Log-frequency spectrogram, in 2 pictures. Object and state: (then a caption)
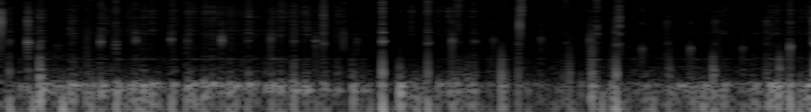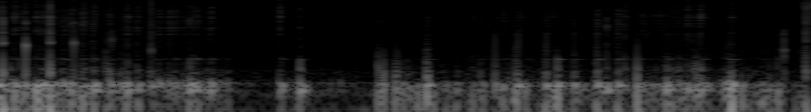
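Metal microphone grille. Long red-tipped fake nails on both hands tap and scratch the hollow metal mesh grille of a silver condenser microphone. The result is a dense, fast run of dry, clicky taps over a low, rumbling scrape, with energy concentrated in the low end and very little bright content. The sound briefly thins out and quiets around the five-second mark before the tapping picks back up.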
